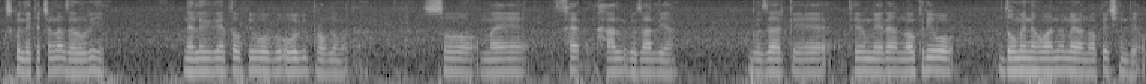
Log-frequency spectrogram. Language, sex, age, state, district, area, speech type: Urdu, male, 30-45, Telangana, Hyderabad, urban, spontaneous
